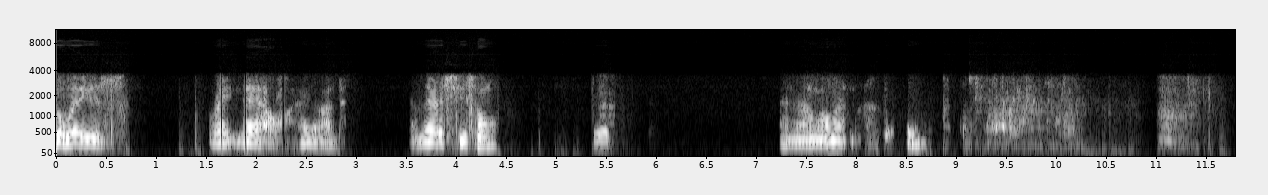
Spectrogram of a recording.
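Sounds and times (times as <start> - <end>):
speech: 0.0 - 0.7, 1.5 - 3.0, 3.6 - 4.5, 5.4 - 5.7, 7.2 - 9.8
toilet flushing with rushing water: 9.0 - 10.4.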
